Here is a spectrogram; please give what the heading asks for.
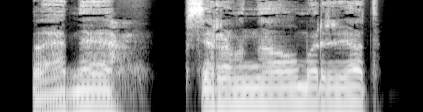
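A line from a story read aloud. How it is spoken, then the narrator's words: Exhaled, suppressing rage. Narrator (Russian): выдохнул Юнусов, пытаясь хоть как-то успокоить бурлящую внутри ярость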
